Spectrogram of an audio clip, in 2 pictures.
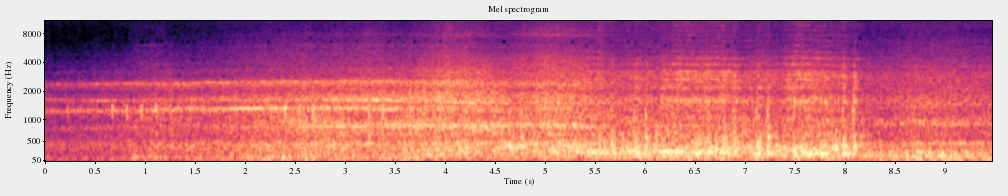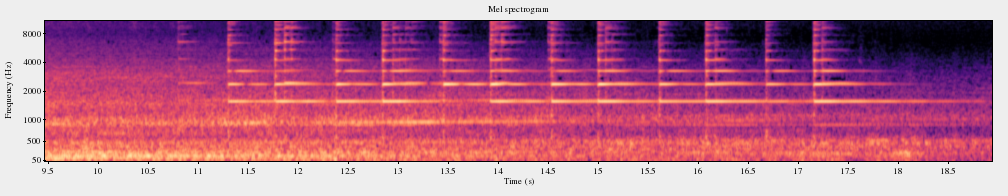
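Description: A train passes over the level crossing, rising to its loudest about six to eight seconds in with a steady whine and wheel clatter, then fading away. After that, the crossing's electronic warning bell rings about twice a second and stops near the end as the warning ends.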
